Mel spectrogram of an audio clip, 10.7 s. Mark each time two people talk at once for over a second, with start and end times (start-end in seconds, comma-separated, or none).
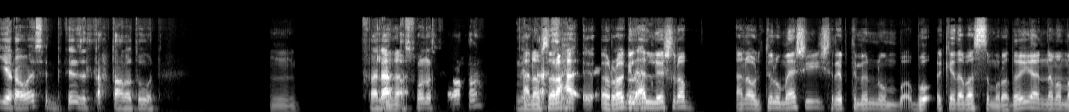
5.2-6.7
